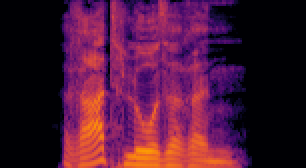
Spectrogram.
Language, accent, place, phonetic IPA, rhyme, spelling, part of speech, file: German, Germany, Berlin, [ˈʁaːtloːzəʁən], -aːtloːzəʁən, ratloseren, adjective, De-ratloseren.ogg
- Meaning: inflection of ratlos: 1. strong genitive masculine/neuter singular comparative degree 2. weak/mixed genitive/dative all-gender singular comparative degree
